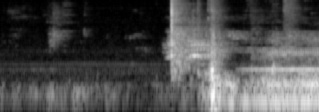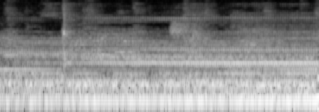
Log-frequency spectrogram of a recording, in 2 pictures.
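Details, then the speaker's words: GE refrigerator with a persistent buzz audible throughout the house despite a supposed fix: after a door thump, a constant low electrical buzz holds at one pitch; source unclear, thought not to come from one side. "was supposed to have been fixed it does not seem that it worked though because I'm still an annoying buzz"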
